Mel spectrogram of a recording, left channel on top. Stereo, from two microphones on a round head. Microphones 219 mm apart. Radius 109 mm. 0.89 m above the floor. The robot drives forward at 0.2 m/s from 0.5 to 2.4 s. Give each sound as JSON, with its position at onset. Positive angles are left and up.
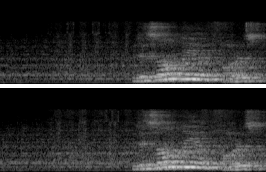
{"t": 1.3, "sound": "a man speaking", "side_deg": -15, "distance_m": 0.9}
